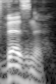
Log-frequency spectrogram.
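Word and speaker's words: Vezina: By the way, we got corrected on the pronunciation of the uh of the Venza trophy. It's It's Vzna.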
